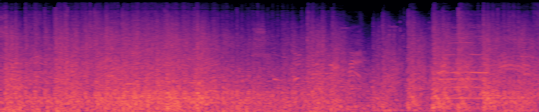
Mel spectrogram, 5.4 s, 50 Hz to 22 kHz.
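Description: MG42 machine gun fire in a World War II strategy game blends into dense, continuous rattling gunfire, a loud unbroken fusillade of shots with battle noise filling the background.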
